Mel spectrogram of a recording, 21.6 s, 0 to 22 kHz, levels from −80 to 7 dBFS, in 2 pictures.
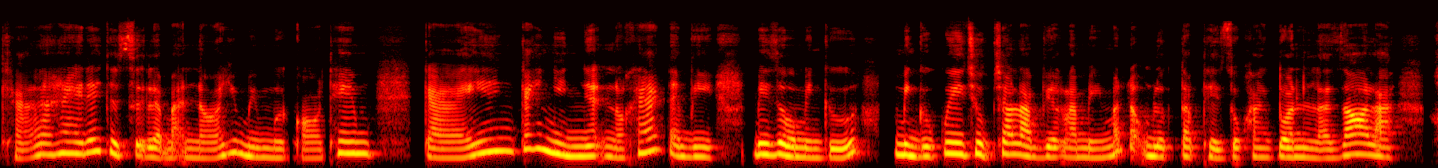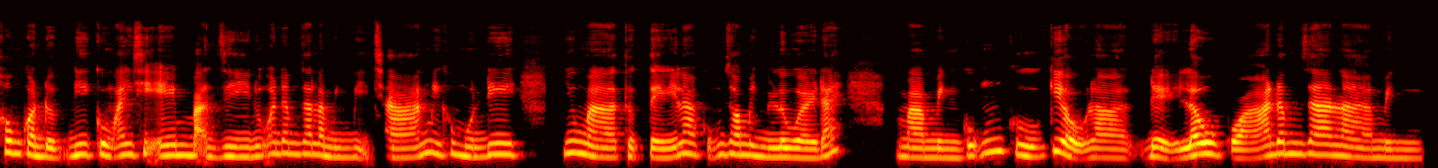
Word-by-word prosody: khá 165 +2 -8
là 235 - 0
hay 255 +1 +1
đấy. 285 +4 0
Thật 250 - +3
sự - - -2
là 185 -2 0
bạn 180 +1 -6
nói 165 +4 -4
thì 270 - -1
mình 190 -6 -1
mới 175 -1 -5
có 165 0 -7
thêm 255 -1 +1 0.4
cái 190 - 0
cách 345 0 -1
nhìn 250 - +4
nhận 205 -1 +1
nó 175 - -4
khác. 275 - -2
Tại 215 - -3
vì 195 -1 -2 0.3
bây 235 0 +4
giờ 225 -3 +5
mình 180 -2 -2
cứ 175 +9 +1 0.3
mình 225 -3 +4
cứ 200 - +1
quy 250 -1 +4
chụp 235 0 +1
cho 240 0 +1
làm 210 -5 +2
việc 190 0 -2
làm 180 0 -3
mình 175 +1 -4
mất - - -2
động 210 - -2
lực 195 -1 -2
tập 195 -1 -3
thể 175 -3 -2
dục 180 +2 -6
hàng 185 -1 -6
tuần, 185 0 +1
là 170 -3 -3
do 230 +7 +4
là 190 -4 0 0.2
không 270 -2 0
còn 235 -4 +3
được 185 -3 0
đi 225 +3 0
cùng 225 0 +1
anh 225 +2 0
chị - - -3
em, 220 +1 +1
bạn 190 -4 +2
dì 195 0 -1
nữa, 205 +6 -3
đâm 250 -2 -3
ra 245 0 -1
là 225 - +1
mình 185 -2 -3
bị 180 - -8
chán, 180 +5 0
mình 255 -3 -2
không 235 0 -4
muốn 195 -2 -2
đi. 235 0 0 0.3
Nhưng 260 0 0
mà 190 -5 +3
thực 190 0 -6
tế 180 0 +1
là 250 +2 +1
cũng 230 - -7
do 235 -1 +2
mình 205 -5 -1
lười 180 -2 +3
đấy, 300 - -1 0.4
mà 185 -3 +2
mình 175 -1 -3
cũng 255 - -1
cứ 200 -4 0
kiểu 255 - +4
là 175 -1 -3
để 175 -5 0
lâu 230 +5 +7
quá, 170 +4 +3
đâm 245 +1 0
ra 230 -2 +5
là 195 -5 0
mình 170 -2 -6
200 Hz, 250 wpm, -23 LUFS, 180-235 Hz, 0.4 s, lâu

